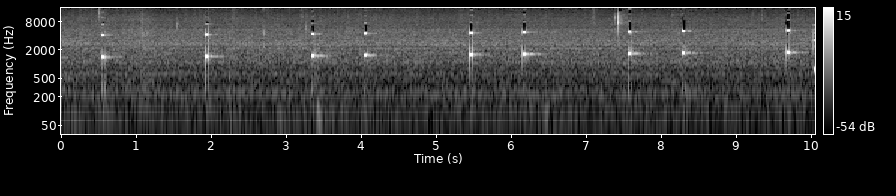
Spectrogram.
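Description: A series of about eleven short, clear electronic beeps from computer software signalling that a process has finished and an audio file is ready, at a mid-high pitch, spaced irregularly roughly a second apart, over a faint steady hum with no talking.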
